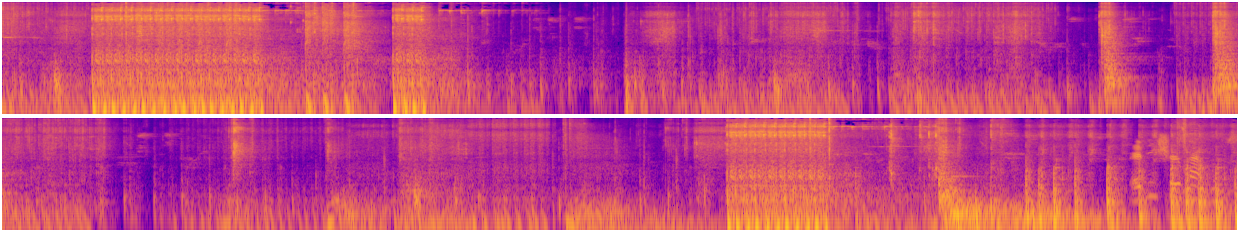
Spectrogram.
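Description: Rapid bursts of video game gunfire from Roblox Phantom Forces, loud automatic rattles broken by short gaps, with a player talking over and between the shots.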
